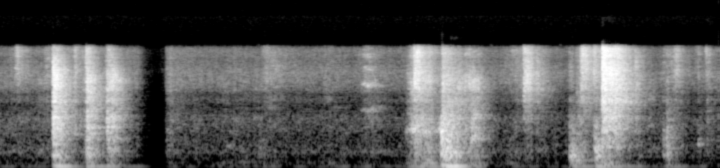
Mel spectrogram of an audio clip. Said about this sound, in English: Yeah, the wind opened the doors.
